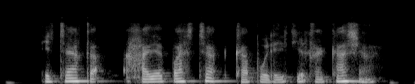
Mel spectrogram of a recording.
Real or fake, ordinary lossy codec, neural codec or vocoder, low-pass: fake; Opus, 16 kbps; codec, 16 kHz, 2 kbps, X-Codec, HuBERT features, trained on general audio; 7.2 kHz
